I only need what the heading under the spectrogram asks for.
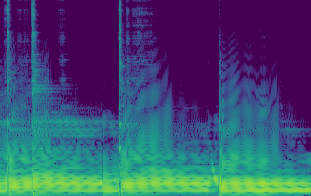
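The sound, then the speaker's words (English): Sustained bass notes played through a filter pedal set to sine wave modulation, depth not fully up, the tone slowly sweeping brighter and darker in smooth cycles. A few plucked attacks restart the sound, with no talking over it. “So let's go back to the sine wave.”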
